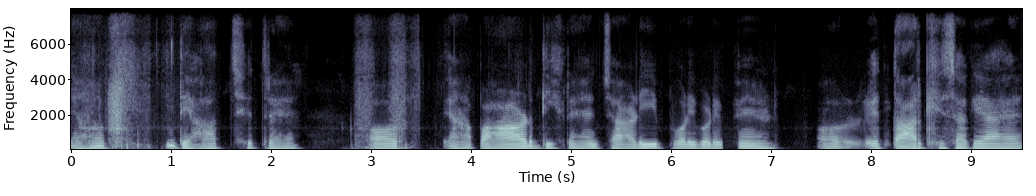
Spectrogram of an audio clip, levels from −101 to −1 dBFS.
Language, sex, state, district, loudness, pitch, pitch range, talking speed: Hindi, male, Chhattisgarh, Balrampur, -29 LUFS, 130 Hz, 130-135 Hz, 120 wpm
